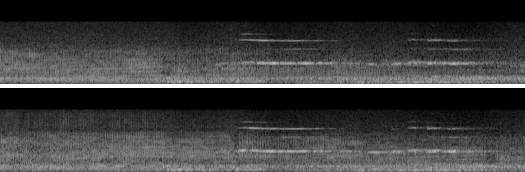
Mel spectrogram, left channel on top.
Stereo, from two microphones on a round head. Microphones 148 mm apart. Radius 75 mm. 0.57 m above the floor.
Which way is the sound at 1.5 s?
40° right (ahead or behind).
